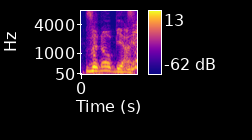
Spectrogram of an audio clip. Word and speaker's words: Zenobia: William Zambodia. – Zenobia. – See? I can't even pronounce like, so, it. – It's okay. I've been called Zamboni and everything Zenobia.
